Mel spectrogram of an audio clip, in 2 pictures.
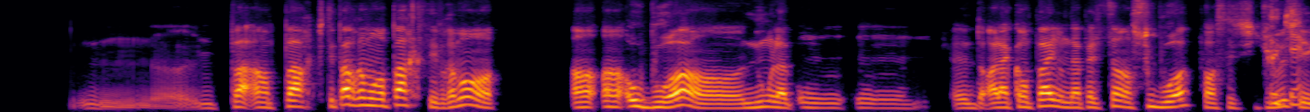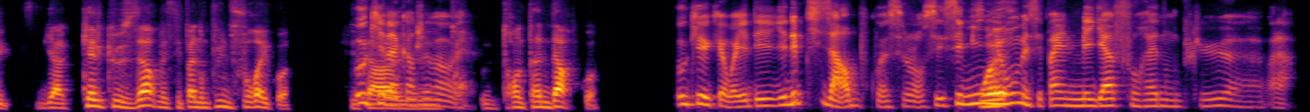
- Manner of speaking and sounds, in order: none
- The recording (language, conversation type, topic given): French, podcast, Quel coin secret conseillerais-tu dans ta ville ?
